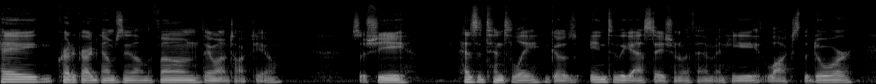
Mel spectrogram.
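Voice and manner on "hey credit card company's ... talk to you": ordinary talk, nothing marked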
